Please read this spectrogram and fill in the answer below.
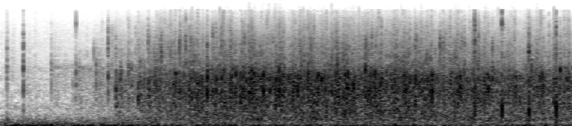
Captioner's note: applause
